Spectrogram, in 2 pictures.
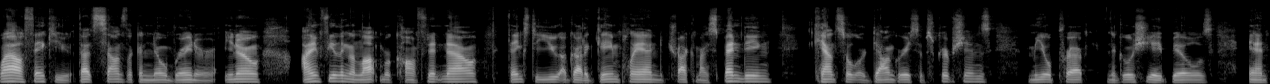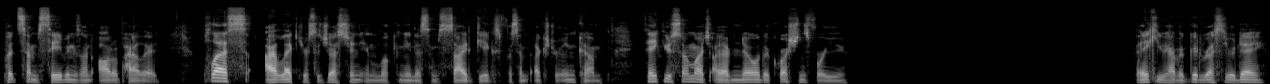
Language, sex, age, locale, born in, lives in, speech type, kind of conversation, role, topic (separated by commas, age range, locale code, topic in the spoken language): English, male, 30-34, en-US, United States, United States, conversation, advice, user, How can I start building an emergency fund when my monthly budget is tight?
